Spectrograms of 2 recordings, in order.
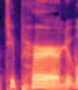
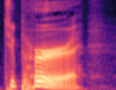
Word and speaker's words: Tupur: Tupper. I think I'm pronouncing it right. T-U-P-U-R.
